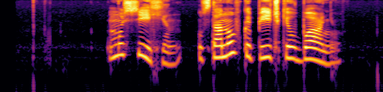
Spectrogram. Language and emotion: Russian, sad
